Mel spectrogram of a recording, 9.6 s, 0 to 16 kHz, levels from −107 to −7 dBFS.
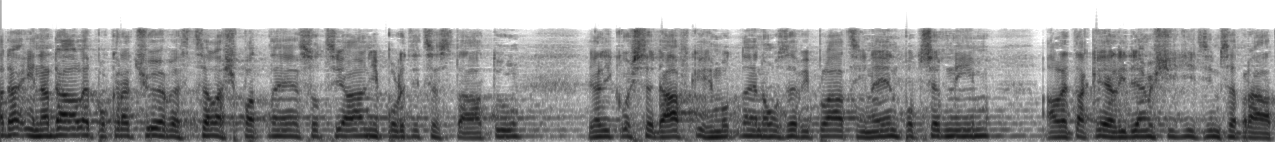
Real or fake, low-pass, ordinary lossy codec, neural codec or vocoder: fake; 7.2 kHz; AAC, 64 kbps; codec, 16 kHz, 16 kbps, FreqCodec, larger model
